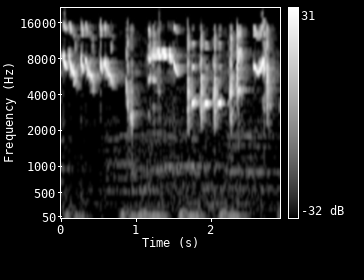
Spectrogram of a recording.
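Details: Brief night lure of an orange-headed thrush for cage birds, rolling song: high thin whistled notes, a few sharp chips and a squeaky rising phrase, with low thumping sounds.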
